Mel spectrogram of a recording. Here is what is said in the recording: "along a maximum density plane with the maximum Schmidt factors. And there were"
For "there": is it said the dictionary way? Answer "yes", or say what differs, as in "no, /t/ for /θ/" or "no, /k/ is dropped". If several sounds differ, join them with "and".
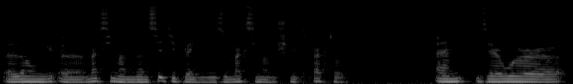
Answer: yes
